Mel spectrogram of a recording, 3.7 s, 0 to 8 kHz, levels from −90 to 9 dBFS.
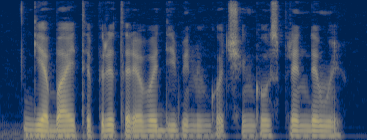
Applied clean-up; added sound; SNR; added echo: neural mask model RNNoise.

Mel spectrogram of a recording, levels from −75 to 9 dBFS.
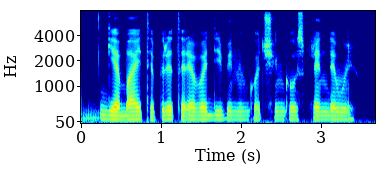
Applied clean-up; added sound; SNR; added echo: neural diffusion model UNIVERSE++.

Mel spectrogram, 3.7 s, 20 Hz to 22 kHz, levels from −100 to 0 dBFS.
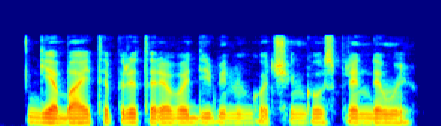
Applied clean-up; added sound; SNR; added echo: neural mask model Resemble Enhance denoiser.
